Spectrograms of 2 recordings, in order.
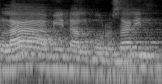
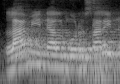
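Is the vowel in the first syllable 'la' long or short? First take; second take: long; short. First: The first vowel 'la' is drawn out long. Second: The first vowel 'la' is short. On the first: You are not among the messengers. The speaker calls it wrong. "kalau lanya panjang" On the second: You are certainly among the messengers. The speaker calls it right. "lanya pendek"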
